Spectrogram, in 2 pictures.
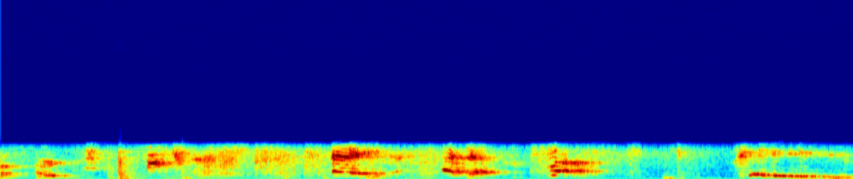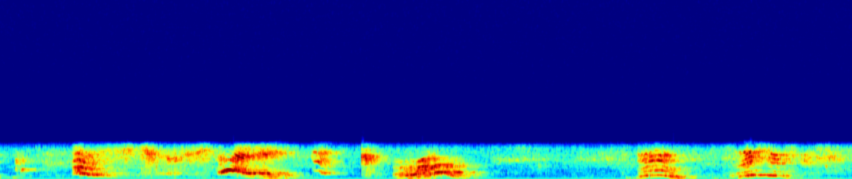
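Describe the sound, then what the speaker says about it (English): A big dog whimpers, yips and makes whining, rising cries at a toddler's birthday gathering, mixed with a small child's babbling and an adult talking nearby. "look at that big doggy"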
